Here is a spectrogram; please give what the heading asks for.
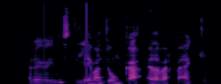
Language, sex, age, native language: Icelandic, male, 50-59, Icelandic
